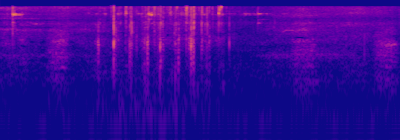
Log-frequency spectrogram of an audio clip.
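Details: Whippet panting in short rapid breaths with a few faint snuffling sounds, brief soft whimper-like noises between breaths, steady low background hum.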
